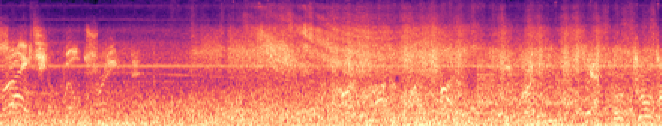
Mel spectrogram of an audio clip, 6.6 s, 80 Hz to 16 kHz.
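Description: Drone aircraft in Ace Combat 7 roar past in a steady, loud jet rush with wind-like hiss, sustained throughout and overlaid by radio chatter and voices.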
